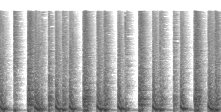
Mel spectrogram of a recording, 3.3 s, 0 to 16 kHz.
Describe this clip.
Hardbass
Hardstyle
Loops
140 BPM
Hardbass, BPM, Loops, Hardstyle, 140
